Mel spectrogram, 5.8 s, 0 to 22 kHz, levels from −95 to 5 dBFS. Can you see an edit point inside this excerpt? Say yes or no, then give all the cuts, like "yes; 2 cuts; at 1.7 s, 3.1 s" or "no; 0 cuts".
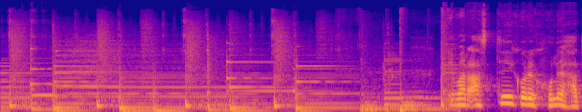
yes; 1 cut; at 3.6 s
